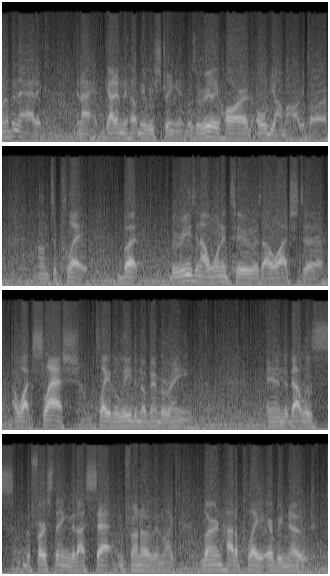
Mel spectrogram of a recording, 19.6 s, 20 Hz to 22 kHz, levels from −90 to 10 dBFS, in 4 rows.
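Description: From start to finish, one data bit in the converter or its wiring has likely become stuck, holding at a fixed value instead of following the signal. About half the samples land off by that bit's weight, a step of roughly -30 dBFS, in a pattern that tracks the waveform. The result is a harsh, buzzy distortion riding on everything, and because the stuck bit flips with the sign of small values, even the quiet stretches fill with a gritty noise floor.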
